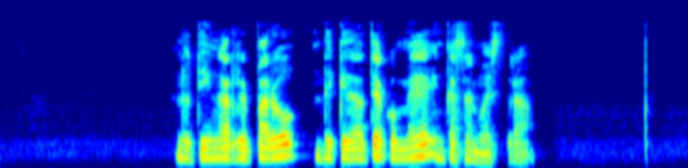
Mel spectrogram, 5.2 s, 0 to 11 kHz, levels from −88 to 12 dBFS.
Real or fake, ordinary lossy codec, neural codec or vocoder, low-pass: real; AAC, 64 kbps; none; 7.2 kHz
